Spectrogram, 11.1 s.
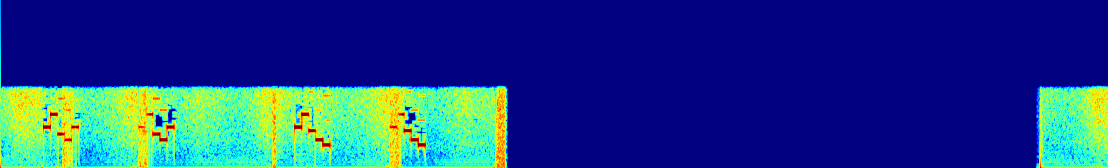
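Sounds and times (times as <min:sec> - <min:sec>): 
radio hiss: 0:00.0 - 0:05.1, 0:10.4 - 0:11.0
fire brigade radio paging tones: 0:00.4 - 0:00.8, 0:01.4 - 0:01.8, 0:03.0 - 0:03.3, 0:03.9 - 0:04.3.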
